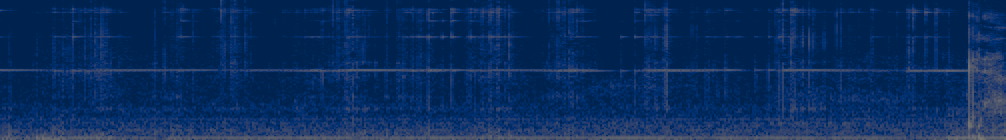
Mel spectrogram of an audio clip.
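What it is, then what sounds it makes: Cut crystal wine glass. A small, hollow, empty cut-crystal stemmed wine glass is held in the hand and tapped with fingernails. Quick, light clinks blend into a sustained, bright glassy ring over a steady low rumble, with a louder sharp tap near the end.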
